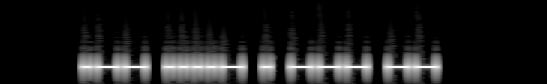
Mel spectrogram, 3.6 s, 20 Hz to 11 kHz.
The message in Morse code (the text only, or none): W4EOM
